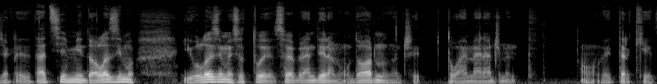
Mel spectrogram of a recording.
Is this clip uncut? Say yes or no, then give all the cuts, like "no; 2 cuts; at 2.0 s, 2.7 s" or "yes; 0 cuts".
yes; 0 cuts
